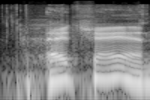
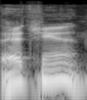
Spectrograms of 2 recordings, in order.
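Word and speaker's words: Etienne: Um Saints get Travis Edan. Travis Eten. Travis Edchan.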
